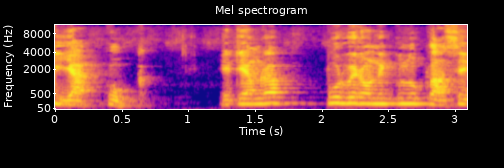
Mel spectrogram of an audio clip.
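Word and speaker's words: 약국: যেমন এখানে ইয়াকুক, গিয়কের পর আবার গিয়ক এসেছে, উচ্চারণটি হবে ইয়াকুক।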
